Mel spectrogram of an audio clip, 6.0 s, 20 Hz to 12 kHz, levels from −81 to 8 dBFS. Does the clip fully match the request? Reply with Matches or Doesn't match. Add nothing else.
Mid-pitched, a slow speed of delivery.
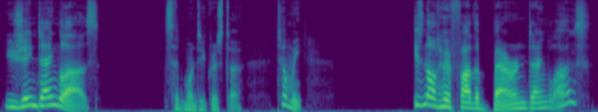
Matches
